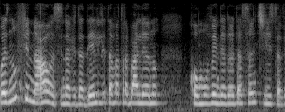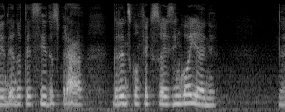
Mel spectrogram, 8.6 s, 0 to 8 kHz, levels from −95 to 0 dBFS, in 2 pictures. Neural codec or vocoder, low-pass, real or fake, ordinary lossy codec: vocoder, 44.1 kHz, 128 mel bands, Pupu-Vocoder; 7.2 kHz; fake; none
